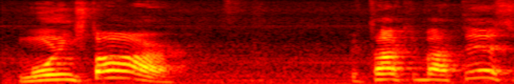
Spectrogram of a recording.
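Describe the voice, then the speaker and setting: With lively intonation, a man speaks at a moderate pace in a high pitch. Noticeable noise runs in the background. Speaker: Bible study teacher. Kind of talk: Bible study lecture. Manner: halting, stumbling over words.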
